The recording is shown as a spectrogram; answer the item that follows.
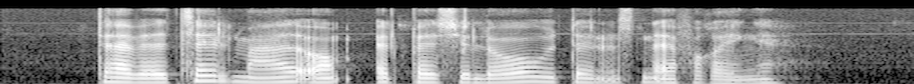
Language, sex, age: Danish, female, 55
